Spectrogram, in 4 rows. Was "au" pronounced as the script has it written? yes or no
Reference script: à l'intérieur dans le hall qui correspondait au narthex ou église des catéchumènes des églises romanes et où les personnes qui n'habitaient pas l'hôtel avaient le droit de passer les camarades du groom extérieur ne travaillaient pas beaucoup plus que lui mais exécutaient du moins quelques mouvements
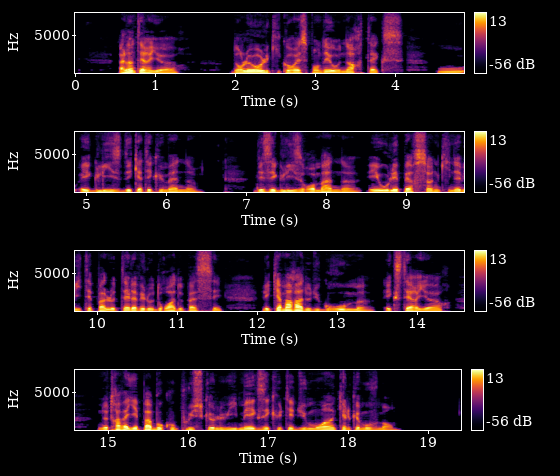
yes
